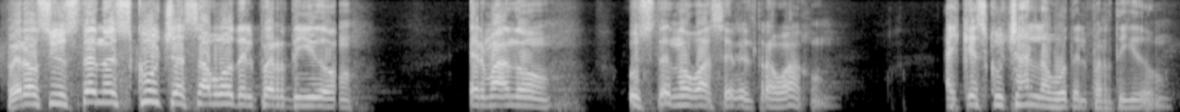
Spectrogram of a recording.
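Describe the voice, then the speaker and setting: High, smooth-voiced Colombian pastor preaching. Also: male voice, moderate pace. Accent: Colombian Spanish. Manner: storytelling preacher, building to fervent exclamations. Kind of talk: sermon. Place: church sanctuary.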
